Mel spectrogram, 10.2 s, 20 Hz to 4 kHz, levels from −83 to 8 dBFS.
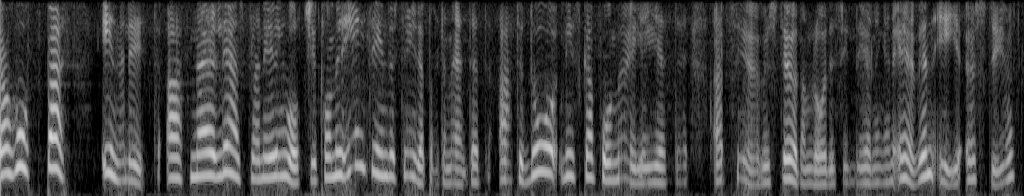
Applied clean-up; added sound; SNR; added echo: neural separator model SepFormer WHAM!.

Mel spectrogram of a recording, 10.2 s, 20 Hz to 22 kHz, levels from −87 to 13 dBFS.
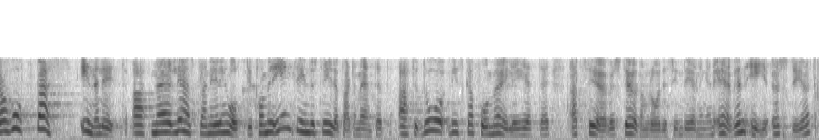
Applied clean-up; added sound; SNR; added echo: none; none; none; none.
